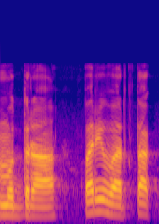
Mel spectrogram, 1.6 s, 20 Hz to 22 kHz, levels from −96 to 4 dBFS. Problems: none marked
